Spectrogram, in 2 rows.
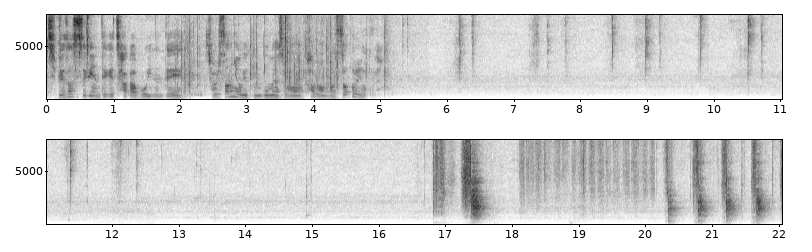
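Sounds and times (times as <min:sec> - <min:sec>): kitchen shears snipping meat: 0:16.8 - 0:22.0.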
